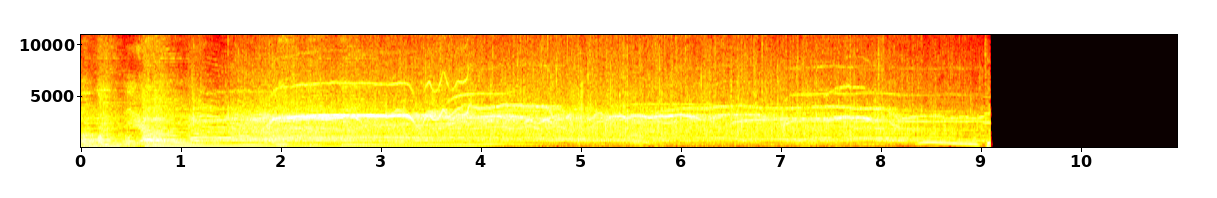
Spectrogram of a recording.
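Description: A recorded folk song ends on a held final chord, and a live audience applauds and cheers. The sound cuts off abruptly about nine seconds in.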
